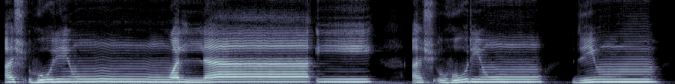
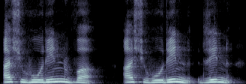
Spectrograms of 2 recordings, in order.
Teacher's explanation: یاد رکھیے اس میں نون کی کہیں سے بھی ساؤنڈ نہیں آ رہی · بہت سے اسٹوڈنٹس یہاں پہ کیا غلطی کرتے ہیں، اشہورن و اشہورن رن نون کی آواز نکالتے ہیں. نون کی آواز یہاں پہ نہیں آئے گی، آپ نے ڈائریکٹلی را کو واو کے ساتھ ود غنہ ملانا ہے. آواز کو تھوڑی دیر کے لیے ناک میں روک کر رکھنا ہے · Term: ادغام ود غنہ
